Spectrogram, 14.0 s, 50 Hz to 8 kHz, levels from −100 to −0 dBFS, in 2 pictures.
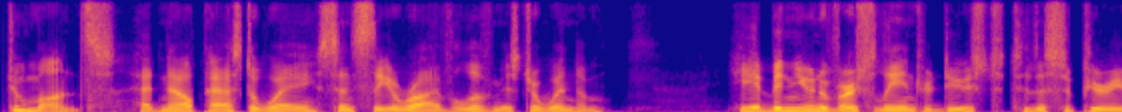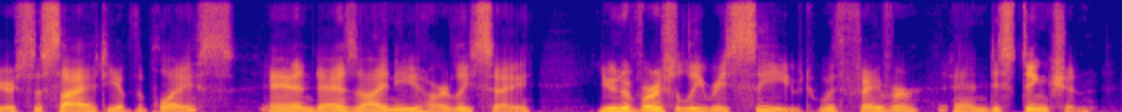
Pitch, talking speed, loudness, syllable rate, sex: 160 Hz, 155 wpm, -22 LUFS, 5.3 syllables/s, male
